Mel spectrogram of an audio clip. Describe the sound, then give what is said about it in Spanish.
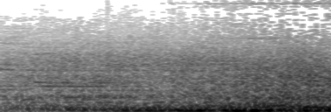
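A car drives toward them on a road at night, its engine and tyre rumble growing steadily louder and deeper as it approaches. “Un coche circula hacia ellos y los deslumbra con los faros.”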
